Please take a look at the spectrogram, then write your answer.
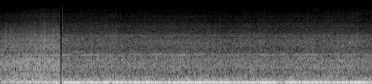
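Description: A Buick Grand National engine idles steadily and loudly up close after a fuel injection rebuild, a smooth low rumble with a constant hum and no voices.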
